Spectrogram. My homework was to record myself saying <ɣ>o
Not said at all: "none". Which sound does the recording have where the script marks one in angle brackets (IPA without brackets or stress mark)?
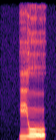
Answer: j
